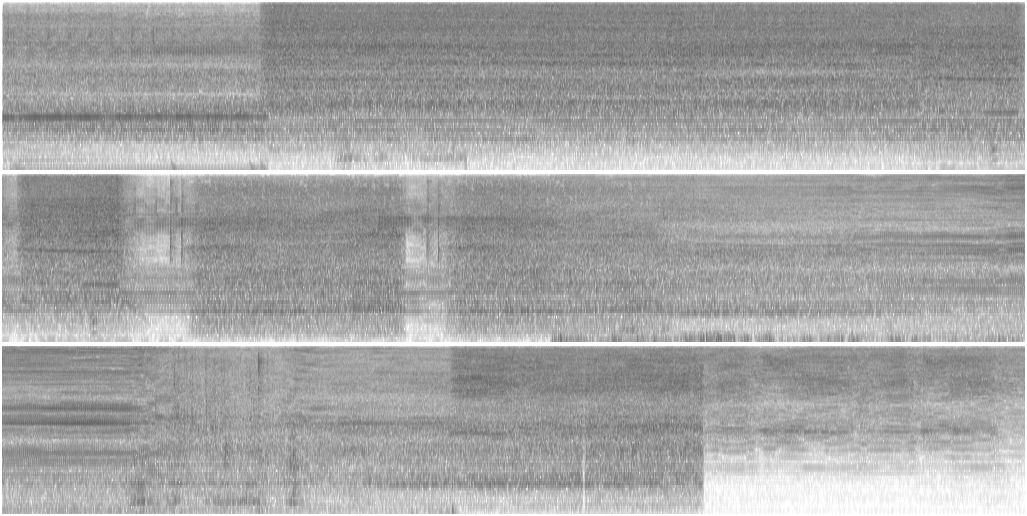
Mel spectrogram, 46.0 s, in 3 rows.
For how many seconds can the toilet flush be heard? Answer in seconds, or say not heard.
6 s.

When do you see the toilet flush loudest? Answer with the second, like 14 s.
33 s.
